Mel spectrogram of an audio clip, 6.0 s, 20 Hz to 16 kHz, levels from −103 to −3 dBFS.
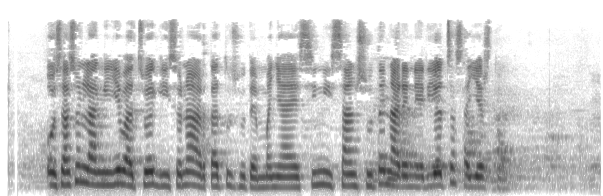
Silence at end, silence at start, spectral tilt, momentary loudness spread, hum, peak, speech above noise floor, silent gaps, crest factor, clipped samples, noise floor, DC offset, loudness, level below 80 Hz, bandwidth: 0.9 s; 0.45 s; -3 dB/octave; 8 LU; none; -14 dBFS; 29 dB; none; 18 dB; under 0.1%; -61 dBFS; under 0.1%; -32 LUFS; -90 dBFS; 11.5 kHz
